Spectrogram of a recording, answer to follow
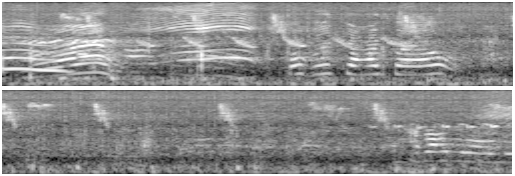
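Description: People outdoors calling out in short exclamations with sweeping, rising-and-falling pitch during the first three seconds, over a steady low rumble. Faint short high chirps recur through the rest.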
